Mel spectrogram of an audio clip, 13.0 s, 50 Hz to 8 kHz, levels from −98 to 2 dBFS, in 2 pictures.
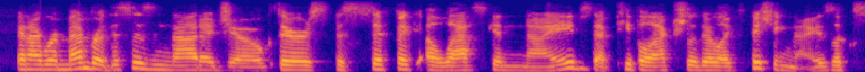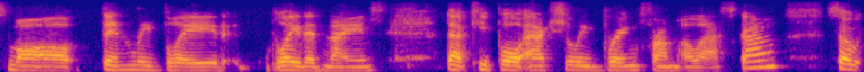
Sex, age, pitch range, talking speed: female, 30-49, 155-205 Hz, 150 wpm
